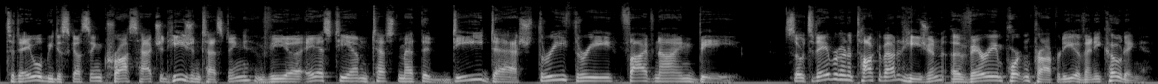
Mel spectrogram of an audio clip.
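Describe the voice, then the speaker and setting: A man's voice: on the high side, animated, normal speed, bright, forceful tone, no room sound. A man presenting a scripted instructional segment in a methodical, step-by-step way. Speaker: segment presenter and lab technician. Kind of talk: scripted explainer narration.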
